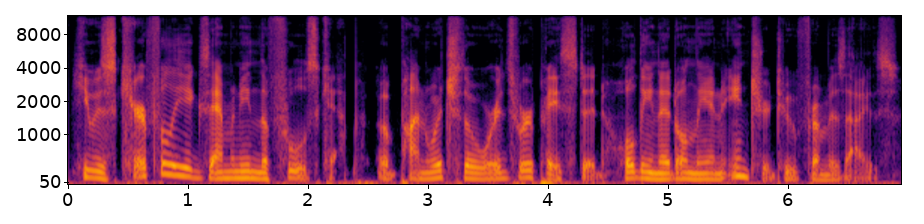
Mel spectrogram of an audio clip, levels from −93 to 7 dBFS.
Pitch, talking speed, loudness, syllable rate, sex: 130 Hz, 190 wpm, -20 LUFS, 5.0 syllables/s, male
